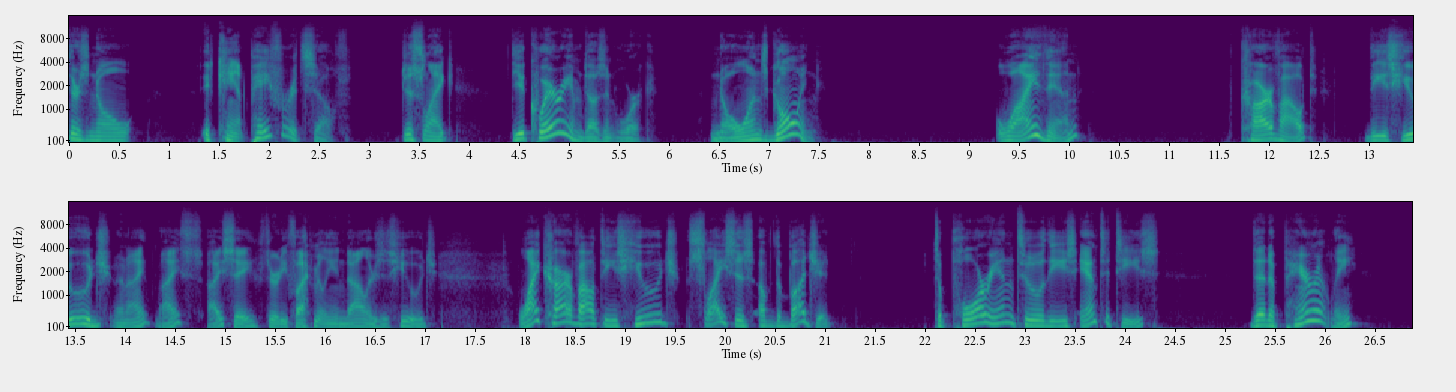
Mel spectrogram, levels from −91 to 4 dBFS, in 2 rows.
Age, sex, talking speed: 50-69, male, 105 wpm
